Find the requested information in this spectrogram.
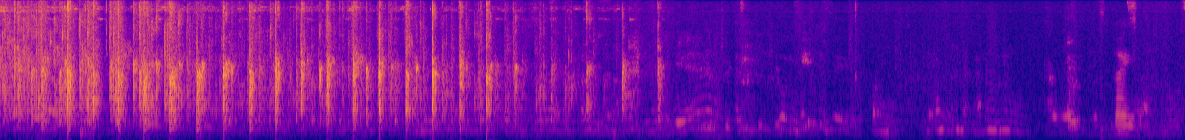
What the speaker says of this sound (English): So please give me a round of applause.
